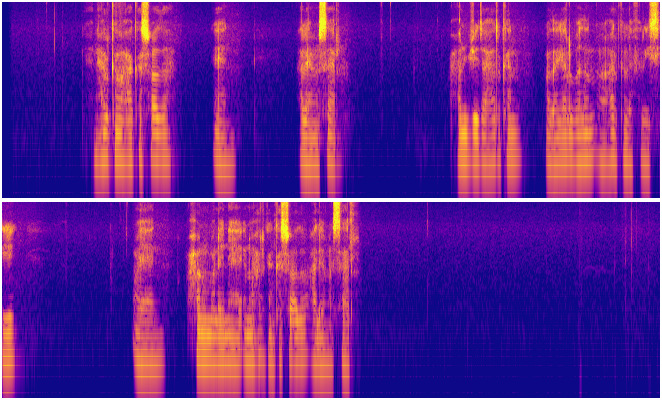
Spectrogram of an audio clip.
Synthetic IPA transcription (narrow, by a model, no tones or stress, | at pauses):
ɛnɦɐlkʰɐnwɑħɑːkʰɐsɔʕðɐ | ɛːn | ʕɑlɛːmɐsaːr | wɑħɑːnʊt͡ʃɛːðaːɦɐlkʰɐn | ɔðɐjaːlbɐðɐnɔːɦɐlkʰɐlɐfɐɾiːsɪjɛj | ɛn | wɑħɑːnuːmɐlɛjnɐjaːʔɪnuːɦɐlkʰɐŋkʰɐsɔʕðɔʕɑlɛːmɐsaːr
